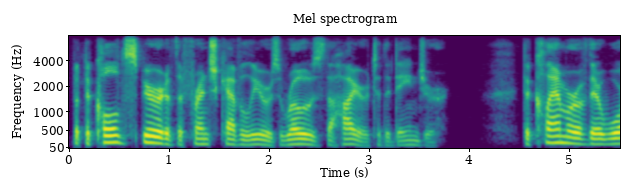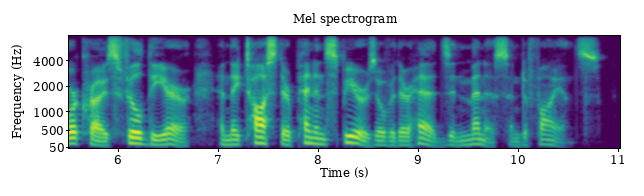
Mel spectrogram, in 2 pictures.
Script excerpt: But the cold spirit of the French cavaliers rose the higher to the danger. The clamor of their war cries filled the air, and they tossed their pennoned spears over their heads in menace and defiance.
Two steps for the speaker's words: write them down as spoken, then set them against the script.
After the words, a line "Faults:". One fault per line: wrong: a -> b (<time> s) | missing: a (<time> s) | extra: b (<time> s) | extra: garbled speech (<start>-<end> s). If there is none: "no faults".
But the cold spirit of the French cavaliers rose the higher to the danger. The clamor of their war cries filled the air, and they tossed their pennoned spears over their heads in menace and defiance.
Faults:
no faults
